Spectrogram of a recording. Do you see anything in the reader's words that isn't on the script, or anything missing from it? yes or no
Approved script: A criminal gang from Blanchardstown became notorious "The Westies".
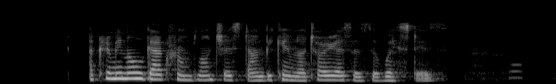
yes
